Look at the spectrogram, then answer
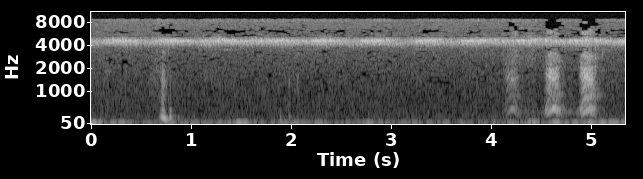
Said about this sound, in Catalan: Són grills. És clar, canten de nit.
